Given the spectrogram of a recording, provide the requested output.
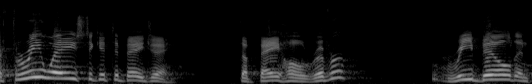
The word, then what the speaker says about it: Beijing: up to tianjin obviously the spelling of chinese words p king p e k ing is said and normally pronounced beijing b-e-i-j-i-n-g and if you're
